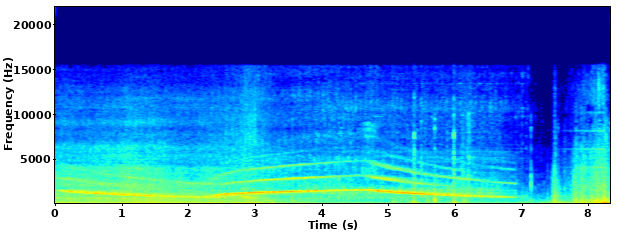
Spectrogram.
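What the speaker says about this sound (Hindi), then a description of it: "hello ambulance" An ambulance siren wails loudly and close by, its tone sweeping slowly up and down in long glides before fading near the end.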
